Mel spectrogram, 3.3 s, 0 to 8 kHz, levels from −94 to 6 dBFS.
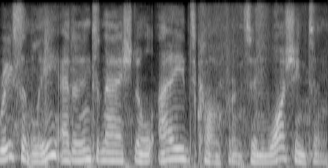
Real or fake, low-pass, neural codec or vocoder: fake; 7.2 kHz; codec, 16 kHz, 6 kbps, DAC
